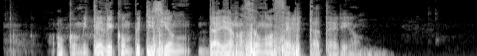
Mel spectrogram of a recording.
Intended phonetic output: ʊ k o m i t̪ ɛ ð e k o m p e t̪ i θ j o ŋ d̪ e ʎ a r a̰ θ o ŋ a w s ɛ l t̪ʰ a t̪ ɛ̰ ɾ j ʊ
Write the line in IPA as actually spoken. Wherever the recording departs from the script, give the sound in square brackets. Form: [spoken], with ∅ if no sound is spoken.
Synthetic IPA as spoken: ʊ k o m i t̪ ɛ ð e k o m p e t̪ i θ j o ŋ d̪ [a] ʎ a r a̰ θ o ŋ a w [θ] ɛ l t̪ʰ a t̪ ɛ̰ ɾ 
